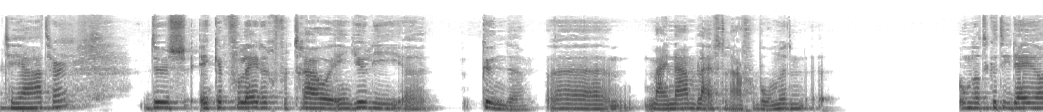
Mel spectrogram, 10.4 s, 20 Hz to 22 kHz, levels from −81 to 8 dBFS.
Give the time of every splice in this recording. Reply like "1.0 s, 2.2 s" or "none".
5.5 s, 7.9 s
